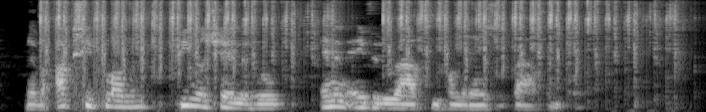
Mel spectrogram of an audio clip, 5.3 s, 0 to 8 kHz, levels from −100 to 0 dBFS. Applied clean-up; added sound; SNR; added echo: classical method log-MMSE.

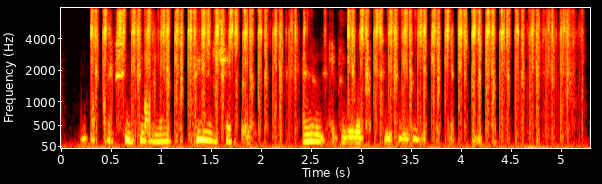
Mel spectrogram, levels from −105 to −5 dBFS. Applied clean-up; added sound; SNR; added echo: neural diffusion model UNIVERSE++.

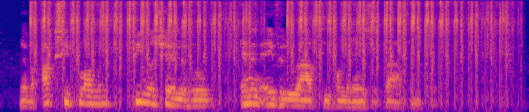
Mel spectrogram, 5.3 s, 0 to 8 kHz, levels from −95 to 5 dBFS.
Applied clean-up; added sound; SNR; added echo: none; Rattle (instrument); 0 dB; none.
